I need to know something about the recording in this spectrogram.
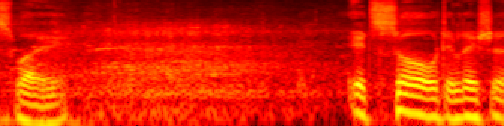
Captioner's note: audience laughs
